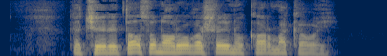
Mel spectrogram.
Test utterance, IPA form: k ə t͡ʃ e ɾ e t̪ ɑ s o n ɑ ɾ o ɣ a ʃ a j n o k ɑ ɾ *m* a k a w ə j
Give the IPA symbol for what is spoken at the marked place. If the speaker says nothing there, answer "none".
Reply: m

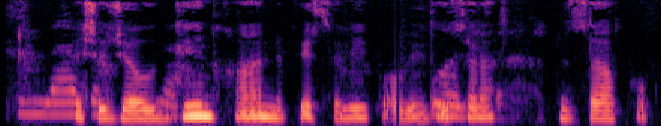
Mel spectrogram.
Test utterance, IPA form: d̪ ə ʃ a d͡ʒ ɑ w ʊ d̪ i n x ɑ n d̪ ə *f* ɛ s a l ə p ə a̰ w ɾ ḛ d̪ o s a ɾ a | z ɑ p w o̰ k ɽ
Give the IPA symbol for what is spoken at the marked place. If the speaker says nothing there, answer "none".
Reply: f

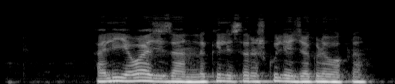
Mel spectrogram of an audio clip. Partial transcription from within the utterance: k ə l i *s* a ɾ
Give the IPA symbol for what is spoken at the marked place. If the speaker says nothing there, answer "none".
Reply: s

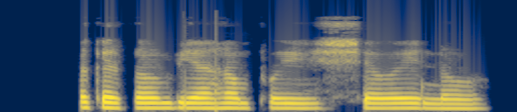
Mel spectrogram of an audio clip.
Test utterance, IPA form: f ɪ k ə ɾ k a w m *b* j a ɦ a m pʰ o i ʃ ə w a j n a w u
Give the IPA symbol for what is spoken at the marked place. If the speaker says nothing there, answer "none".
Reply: b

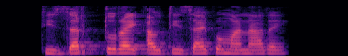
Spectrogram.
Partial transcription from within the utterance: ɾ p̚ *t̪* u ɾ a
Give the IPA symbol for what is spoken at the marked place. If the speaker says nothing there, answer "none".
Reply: t̪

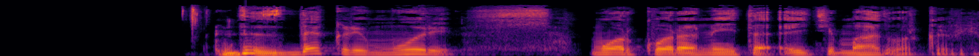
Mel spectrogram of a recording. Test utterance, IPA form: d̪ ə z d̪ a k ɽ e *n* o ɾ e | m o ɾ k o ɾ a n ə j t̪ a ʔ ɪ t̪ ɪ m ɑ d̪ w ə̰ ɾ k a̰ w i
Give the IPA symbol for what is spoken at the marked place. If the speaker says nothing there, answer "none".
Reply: m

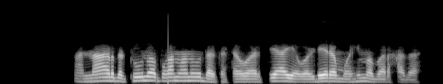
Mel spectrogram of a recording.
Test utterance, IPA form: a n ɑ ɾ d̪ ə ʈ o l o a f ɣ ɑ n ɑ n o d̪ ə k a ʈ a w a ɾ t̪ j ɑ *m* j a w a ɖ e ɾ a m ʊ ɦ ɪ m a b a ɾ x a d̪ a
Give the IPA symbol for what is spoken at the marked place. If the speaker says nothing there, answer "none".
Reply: none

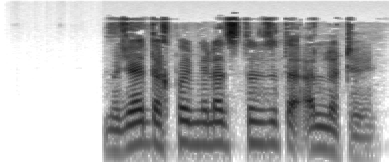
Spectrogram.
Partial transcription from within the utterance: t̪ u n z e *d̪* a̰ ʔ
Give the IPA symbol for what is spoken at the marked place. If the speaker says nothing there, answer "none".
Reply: t̪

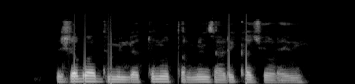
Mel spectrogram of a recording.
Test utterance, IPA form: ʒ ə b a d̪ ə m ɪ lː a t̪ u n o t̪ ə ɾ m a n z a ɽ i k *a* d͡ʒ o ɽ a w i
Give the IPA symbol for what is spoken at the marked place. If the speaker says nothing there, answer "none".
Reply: a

